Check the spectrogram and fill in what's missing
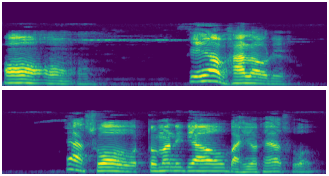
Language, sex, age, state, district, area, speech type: Assamese, male, 60+, Assam, Majuli, urban, spontaneous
